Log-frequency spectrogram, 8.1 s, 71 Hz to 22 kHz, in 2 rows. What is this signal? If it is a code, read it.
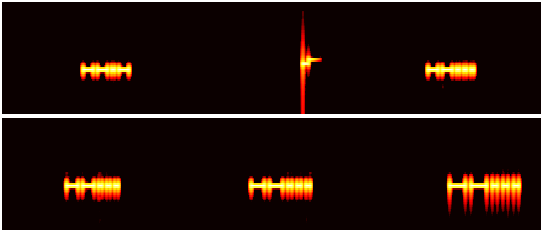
Morse code, heard as a keyed tone, about 40 wpm, spaced as for 8 wpm, 700 Hz. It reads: Q 7777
